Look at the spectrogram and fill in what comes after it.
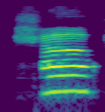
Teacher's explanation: हलक के बीच से पढ़ना है, हा इस तरह से स्ट्रॉन्ग होगा ये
